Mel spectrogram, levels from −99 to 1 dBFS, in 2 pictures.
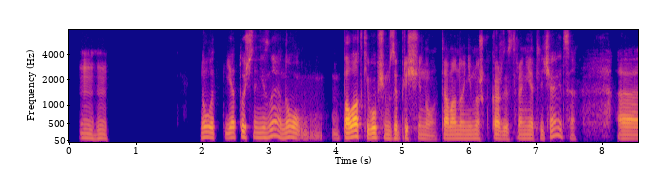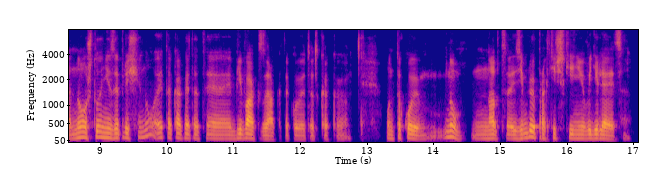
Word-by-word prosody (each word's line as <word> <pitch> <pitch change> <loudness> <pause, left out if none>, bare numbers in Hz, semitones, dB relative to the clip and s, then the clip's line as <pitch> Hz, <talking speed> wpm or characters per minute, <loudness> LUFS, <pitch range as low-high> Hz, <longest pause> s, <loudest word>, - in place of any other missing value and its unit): Мгм. 115 -2 -7 1.4
Ну 140 - +1
вот 135 -2 +2
я 130 +2 +2
точно 140 -1 -1
не 130 0 -3
знаю, 175 +5 -2
но, 135 +1 +2 0.5
м, 110 +1 -15
палатки, 155 +2 +9
в 125 - +5
общем, 110 -4 +2
запрещено. 100 -3 -3
Там 105 0 +3
оно 110 0 0
немножко 110 0 -6
в - - -41
каждой 100 -3 +1
стране 110 +3 -5
отличается. - - -5 0.6
А, 105 0 +2
но 135 +5 +2
что 150 +2 -1
не 130 -2 +1
запрещено, 130 +6 -3
это 135 - -2
как 120 -3 0
этот, 110 -2 -2
э, 105 -1 -3
бивакзак. 100 -4 +2
Такой 95 -1 -6
этот - - -8
как, - - -9
э, - - -13 0.6
он 105 -3 -6
такой, 110 -3 +1
м, 140 +10 -15
ну, 145 - 0
над, 105 +1 -3
э, 105 0 +1
землей 125 +7 +2
практически 120 -4 -3
не 110 -1 -2
выделяется. 105 -3 +1
110 Hz, 155 wpm, -28 LUFS, 105-130 Hz, 1.4 s, палатки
